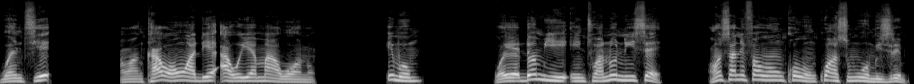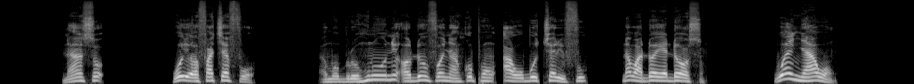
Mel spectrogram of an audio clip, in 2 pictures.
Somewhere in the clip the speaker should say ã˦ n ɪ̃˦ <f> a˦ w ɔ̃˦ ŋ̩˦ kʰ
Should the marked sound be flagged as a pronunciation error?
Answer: no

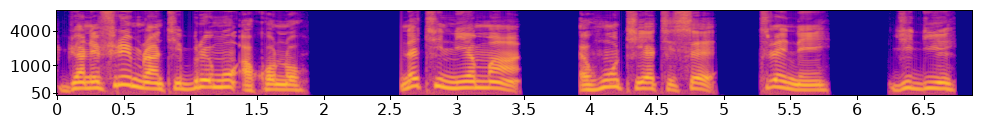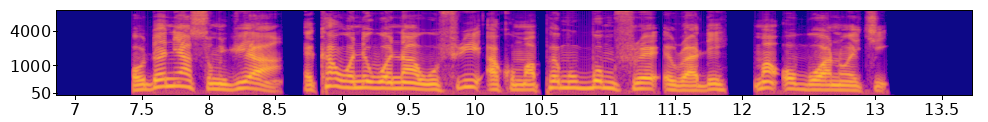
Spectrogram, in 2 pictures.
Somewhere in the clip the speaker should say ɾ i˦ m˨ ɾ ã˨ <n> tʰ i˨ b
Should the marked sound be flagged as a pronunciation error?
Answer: no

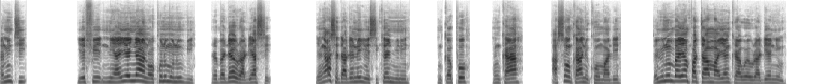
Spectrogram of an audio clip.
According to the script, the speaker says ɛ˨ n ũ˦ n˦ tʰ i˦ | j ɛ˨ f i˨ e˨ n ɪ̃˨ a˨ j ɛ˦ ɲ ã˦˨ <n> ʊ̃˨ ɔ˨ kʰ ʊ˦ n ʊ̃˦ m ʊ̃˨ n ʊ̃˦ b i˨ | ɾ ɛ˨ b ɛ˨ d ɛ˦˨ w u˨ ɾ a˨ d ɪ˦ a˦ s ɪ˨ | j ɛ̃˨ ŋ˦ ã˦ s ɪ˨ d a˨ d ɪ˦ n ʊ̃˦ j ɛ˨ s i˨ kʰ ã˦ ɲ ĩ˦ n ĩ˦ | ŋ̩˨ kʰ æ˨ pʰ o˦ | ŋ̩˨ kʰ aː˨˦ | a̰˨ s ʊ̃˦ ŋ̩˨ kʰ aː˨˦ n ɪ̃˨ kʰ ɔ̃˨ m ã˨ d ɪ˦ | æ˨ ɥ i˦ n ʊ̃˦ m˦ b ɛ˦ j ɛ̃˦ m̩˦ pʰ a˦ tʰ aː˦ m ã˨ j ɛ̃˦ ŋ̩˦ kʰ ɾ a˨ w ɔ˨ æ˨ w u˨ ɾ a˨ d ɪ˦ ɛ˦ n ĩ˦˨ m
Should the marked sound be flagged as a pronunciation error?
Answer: no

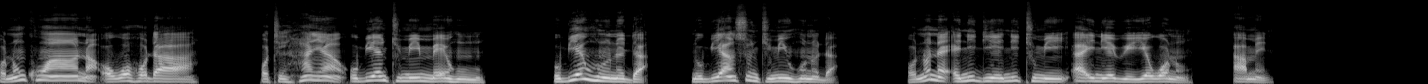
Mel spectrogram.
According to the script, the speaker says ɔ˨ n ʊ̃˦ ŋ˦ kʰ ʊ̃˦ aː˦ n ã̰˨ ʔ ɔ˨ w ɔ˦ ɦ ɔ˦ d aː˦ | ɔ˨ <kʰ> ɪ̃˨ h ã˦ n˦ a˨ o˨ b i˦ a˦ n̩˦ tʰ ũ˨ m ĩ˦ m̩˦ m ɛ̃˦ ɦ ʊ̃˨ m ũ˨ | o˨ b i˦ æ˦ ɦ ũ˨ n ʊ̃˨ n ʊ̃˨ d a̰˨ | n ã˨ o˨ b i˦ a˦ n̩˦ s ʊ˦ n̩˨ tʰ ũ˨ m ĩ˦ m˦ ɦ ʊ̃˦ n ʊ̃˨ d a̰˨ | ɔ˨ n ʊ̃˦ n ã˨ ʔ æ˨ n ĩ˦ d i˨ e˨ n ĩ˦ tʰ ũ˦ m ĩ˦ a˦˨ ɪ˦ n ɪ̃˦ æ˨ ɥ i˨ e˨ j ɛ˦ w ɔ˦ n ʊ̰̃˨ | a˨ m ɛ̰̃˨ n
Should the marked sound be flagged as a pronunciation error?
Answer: yes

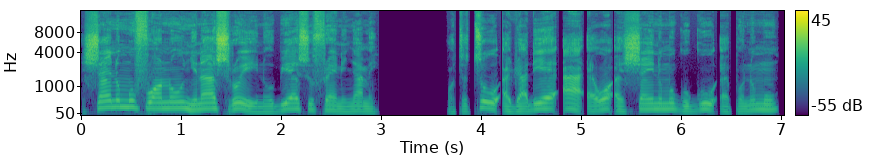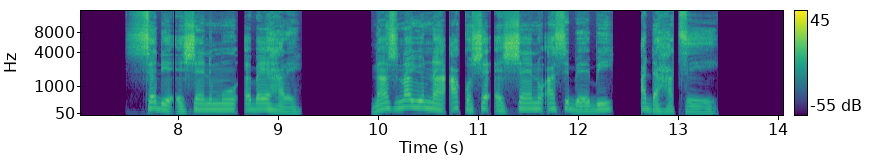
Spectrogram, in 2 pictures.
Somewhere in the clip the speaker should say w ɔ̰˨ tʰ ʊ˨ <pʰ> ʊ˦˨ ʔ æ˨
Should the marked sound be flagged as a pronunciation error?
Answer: yes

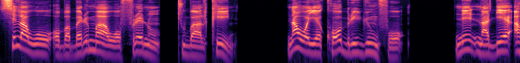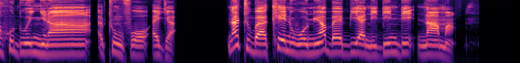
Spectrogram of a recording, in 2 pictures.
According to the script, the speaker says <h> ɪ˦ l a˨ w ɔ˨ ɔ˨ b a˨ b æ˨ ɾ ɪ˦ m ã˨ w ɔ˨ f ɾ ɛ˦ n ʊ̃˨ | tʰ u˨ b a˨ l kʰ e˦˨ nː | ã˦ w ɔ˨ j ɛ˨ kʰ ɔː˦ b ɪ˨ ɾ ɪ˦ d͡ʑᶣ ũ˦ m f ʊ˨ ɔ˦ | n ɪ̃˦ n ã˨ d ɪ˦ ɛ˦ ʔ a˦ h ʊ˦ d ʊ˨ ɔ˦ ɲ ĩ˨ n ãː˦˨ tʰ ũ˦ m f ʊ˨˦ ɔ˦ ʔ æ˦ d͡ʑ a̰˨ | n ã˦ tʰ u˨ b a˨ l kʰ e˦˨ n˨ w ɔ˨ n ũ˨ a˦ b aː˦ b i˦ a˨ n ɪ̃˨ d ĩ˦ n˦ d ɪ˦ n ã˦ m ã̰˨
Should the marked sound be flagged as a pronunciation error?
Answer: yes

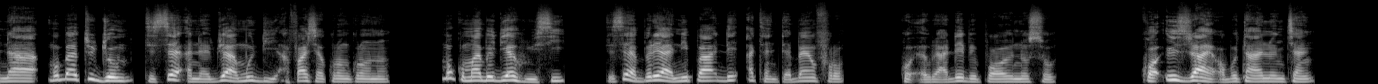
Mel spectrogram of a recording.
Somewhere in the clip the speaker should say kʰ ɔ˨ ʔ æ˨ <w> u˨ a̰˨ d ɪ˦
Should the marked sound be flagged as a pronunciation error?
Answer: no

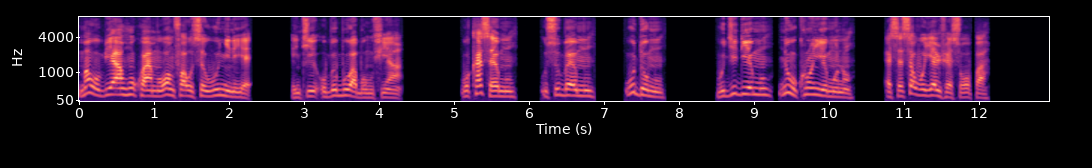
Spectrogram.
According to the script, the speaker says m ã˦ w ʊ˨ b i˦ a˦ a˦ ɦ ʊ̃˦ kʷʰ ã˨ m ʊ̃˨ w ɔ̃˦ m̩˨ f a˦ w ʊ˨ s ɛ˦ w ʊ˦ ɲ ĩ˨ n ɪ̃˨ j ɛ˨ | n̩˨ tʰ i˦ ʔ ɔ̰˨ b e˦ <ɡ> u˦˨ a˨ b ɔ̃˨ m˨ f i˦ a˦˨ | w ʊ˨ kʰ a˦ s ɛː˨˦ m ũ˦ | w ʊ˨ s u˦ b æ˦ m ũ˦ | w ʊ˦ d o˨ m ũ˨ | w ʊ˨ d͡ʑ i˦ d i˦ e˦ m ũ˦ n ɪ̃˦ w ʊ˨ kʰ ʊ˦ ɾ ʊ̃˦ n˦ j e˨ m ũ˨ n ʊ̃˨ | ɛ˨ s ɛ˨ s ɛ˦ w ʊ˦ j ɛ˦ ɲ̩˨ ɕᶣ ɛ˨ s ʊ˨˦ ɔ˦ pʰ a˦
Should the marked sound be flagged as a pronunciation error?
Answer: yes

